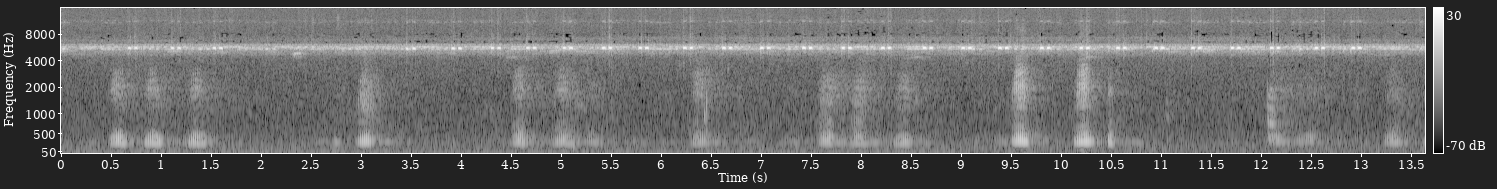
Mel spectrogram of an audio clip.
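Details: Pig frogs and water frogs calling in a backwater chorus, deep rough grunts repeated in clusters of two to four, fairly frequent across the stretch, set against a continuous shrill insect buzz with regular pulses.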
